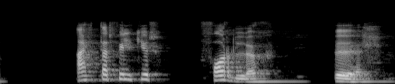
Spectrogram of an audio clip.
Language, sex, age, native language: Icelandic, female, 30-39, Icelandic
